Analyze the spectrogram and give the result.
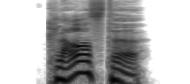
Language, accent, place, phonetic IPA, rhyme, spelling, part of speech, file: German, Germany, Berlin, [ˈklaːɐ̯stə], -aːɐ̯stə, klarste, adjective, De-klarste.ogg
- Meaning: inflection of klar: 1. strong/mixed nominative/accusative feminine singular superlative degree 2. strong nominative/accusative plural superlative degree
